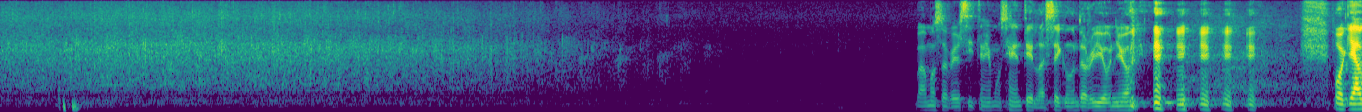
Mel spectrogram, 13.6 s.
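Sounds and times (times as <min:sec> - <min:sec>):
crowd applause: 0:00.0 - 0:06.8
speech: 0:09.2 - 0:13.6
laughter: 0:11.2 - 0:13.0.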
